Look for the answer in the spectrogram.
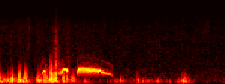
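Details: Decoy spotted dove for trapping birds, a single drawn-out falling coo after a short double note, surrounded by thumping and rustling noise.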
